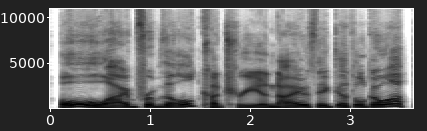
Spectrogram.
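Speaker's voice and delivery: put-on high, slow old-timer voice; old-timey voice. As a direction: put on a creaky old-country storyteller. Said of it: "[name]'s old-timey voice".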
